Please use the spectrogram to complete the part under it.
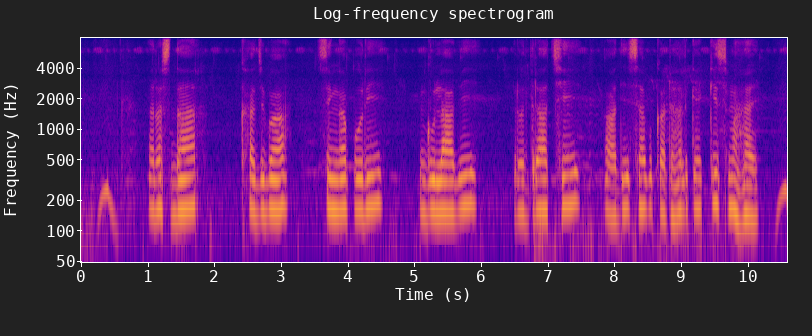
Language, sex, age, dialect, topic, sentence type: Magahi, male, 25-30, Southern, agriculture, statement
